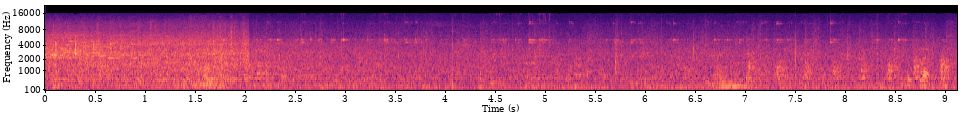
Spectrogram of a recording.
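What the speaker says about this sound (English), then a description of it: "not a cat, it's a dog" A dog makes short, scattered vocal sounds in a noisy setting, with background clatter and some voices nearby.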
